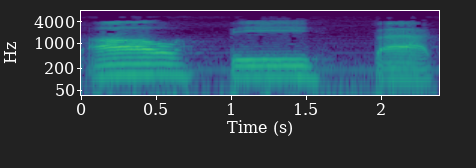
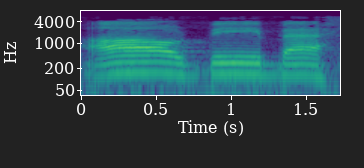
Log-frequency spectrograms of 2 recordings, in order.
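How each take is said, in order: First: Slow, deadpan movie-robot line; slow mock action-hero threat; Terminator catchphrase. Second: Slow, louder deadpan repeat of the line; hammed-up movie catchphrase, louder; Terminator catchphrase. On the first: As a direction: drag it out like the Terminator. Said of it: "three words". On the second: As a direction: say it again, slower, like an action hero.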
